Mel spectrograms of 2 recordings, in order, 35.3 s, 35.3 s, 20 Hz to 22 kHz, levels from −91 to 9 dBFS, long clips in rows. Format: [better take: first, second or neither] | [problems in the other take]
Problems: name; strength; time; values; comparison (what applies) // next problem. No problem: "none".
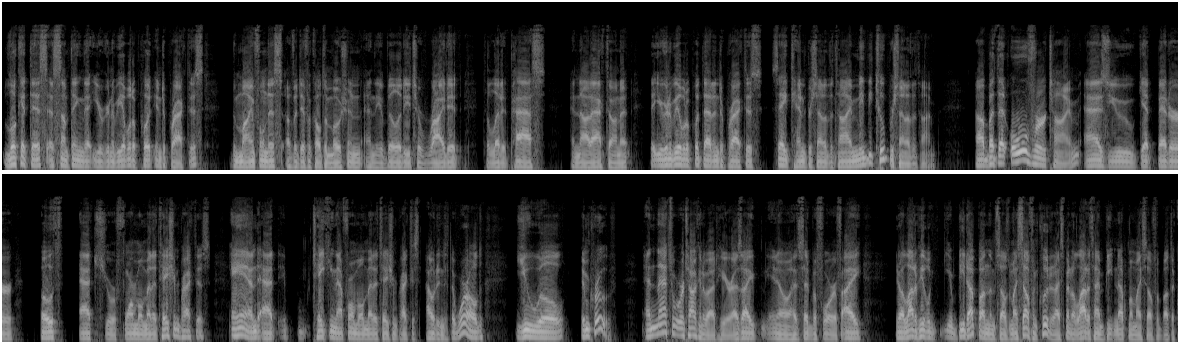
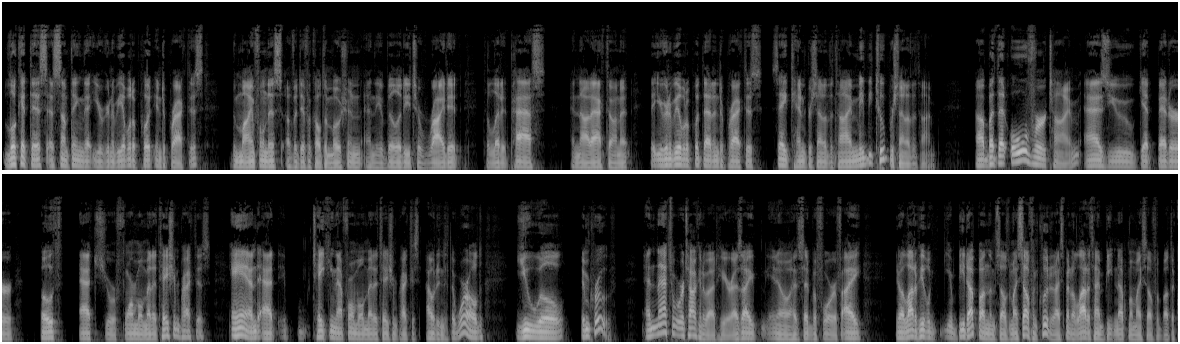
second | distortion; slight; 10 dB below the speech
